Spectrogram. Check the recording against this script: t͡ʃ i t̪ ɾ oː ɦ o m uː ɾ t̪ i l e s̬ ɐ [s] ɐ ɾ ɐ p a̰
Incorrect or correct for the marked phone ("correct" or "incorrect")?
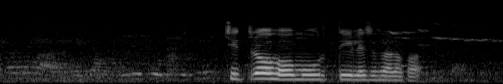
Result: correct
